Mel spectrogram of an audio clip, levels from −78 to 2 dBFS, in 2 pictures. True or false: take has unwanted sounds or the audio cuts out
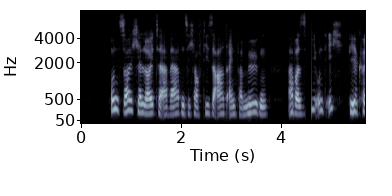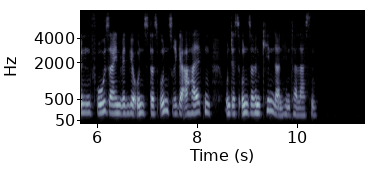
true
